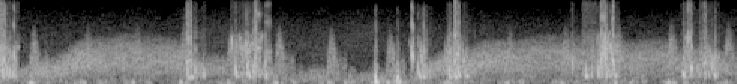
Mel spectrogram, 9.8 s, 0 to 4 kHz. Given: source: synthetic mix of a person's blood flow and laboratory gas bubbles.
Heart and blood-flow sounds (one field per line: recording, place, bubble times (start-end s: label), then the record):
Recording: Doppler ultrasound of blood flow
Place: subclavian vein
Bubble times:
0.00-0.26 s: bubbles
2.44-2.75 s: bubbles
3.05-3.61 s: bubbles
5.45-5.76 s: bubbles
5.91-6.26 s: bubbles
7.60-7.66 s: bubbles
7.74-8.26 s: bubbles
9.06-9.59 s: bubbles
From the record:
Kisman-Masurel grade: 222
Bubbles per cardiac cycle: several, 3 to 8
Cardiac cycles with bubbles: 10 to 50%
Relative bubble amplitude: moderate (0.250 to 0.450)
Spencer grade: 2 (many but less than half of the cardiac periods contain bubble signals, singularly or in groups)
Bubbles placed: anywhere in the cardiac cycle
